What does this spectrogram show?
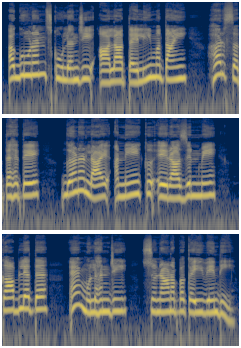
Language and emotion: Sindhi, neutral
